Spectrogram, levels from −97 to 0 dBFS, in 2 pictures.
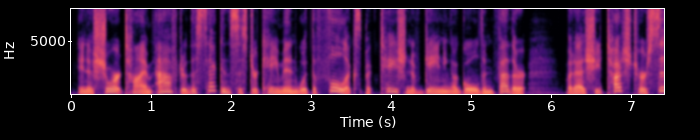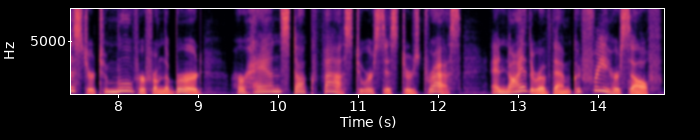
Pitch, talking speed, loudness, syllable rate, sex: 215 Hz, 185 wpm, -18 LUFS, 4.5 syllables/s, female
